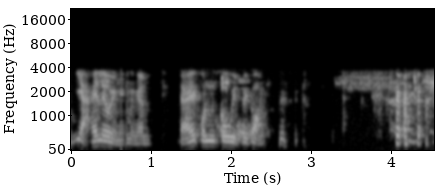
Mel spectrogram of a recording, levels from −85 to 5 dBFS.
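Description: At 0.62 s the sound briefly catches on a held, buzzy tone that starts to fade before the speech resumes at 0.68 s. This is packet loss with pitch repetition. About 60 ms of audio went missing, which fits three 20 ms packets. The receiver filled the gap by repeating the last pitch period and tapering it off, then cross-faded back into the incoming signal. The narrow telephone band of the G.711 line carries through the repair.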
